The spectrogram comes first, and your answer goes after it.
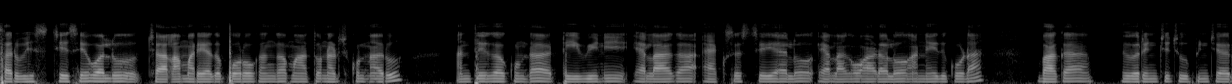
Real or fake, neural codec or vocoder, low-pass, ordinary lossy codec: fake; vocoder, 22.05 kHz, 80 mel bands, Vocos; 7.2 kHz; none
